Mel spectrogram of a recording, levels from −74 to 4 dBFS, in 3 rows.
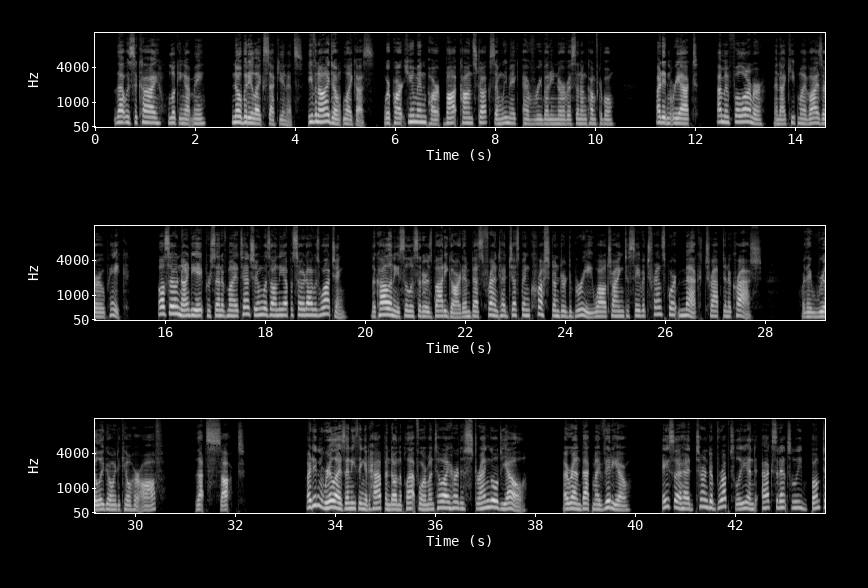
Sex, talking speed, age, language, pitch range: female, 155 wpm, 40-59, English, 180-230 Hz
